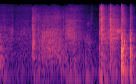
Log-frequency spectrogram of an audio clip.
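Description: Small plastic ball-and-glove catch toy: the launcher flicks a light plastic ball up and it clatters back into the plastic glove. There is one sharp click about half a second in, then a quick run of plastic clacks near the end.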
